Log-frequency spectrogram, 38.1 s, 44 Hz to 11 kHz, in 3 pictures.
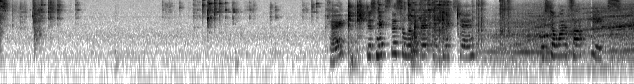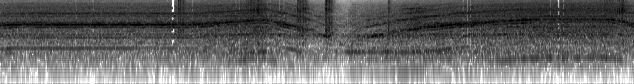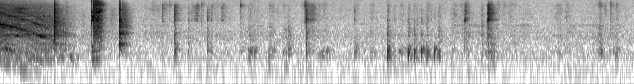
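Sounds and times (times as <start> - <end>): electric mixer whining: 9.4 - 26.9.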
